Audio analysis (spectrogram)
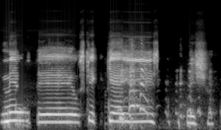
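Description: A man's voice: high voice, level tone, slow pace, a bit bright. A man with a Brazilian accent joking in a casual group voice call, talking in slangy exclamations. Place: online voice call.

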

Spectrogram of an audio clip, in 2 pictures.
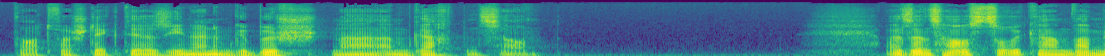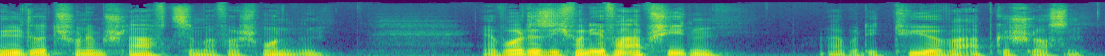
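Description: A man narrating a radio play as a sober storyteller, measured and matter-of-fact. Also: low voice, big pitch swings. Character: sober male storyteller of a dystopian tale.

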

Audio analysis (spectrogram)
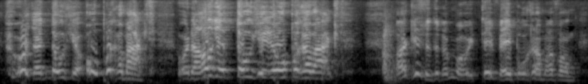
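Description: Een acteur speelt in een komisch hoorspel een onwillige, geërgerde voorbijganger die bot en in spreektaal moppert. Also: male voice, sits high, lively intonation, moderate pace, a bit bright, slight background noise. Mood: angry, taunting. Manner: colloquial, grumbling, increasingly exasperated. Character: reluctant, irritated male passer-by, blunt and exasperated. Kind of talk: comic absurdist radio play acting.

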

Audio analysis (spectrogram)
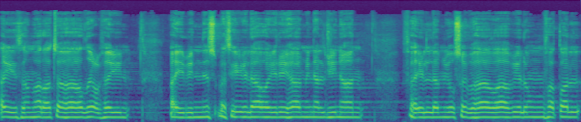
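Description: A man reads a religious commentary aloud formally, in a measured, chanting sing-song manner. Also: a little high, dark tone, clear, resonant tone. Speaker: student reading a commentary text to the teacher. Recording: long hall reverb.

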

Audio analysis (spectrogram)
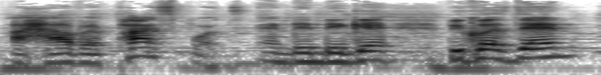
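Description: A man's voice: medium pitch, animated, moderate pace, pushed and bright, soft background music. A man from Ghana with a Ghanaian accent, telling stories in casual chat and acting out both sides of the conversations.

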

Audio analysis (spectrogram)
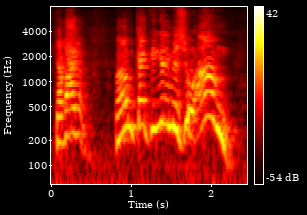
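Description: A man's voice: very high-pitched, a bit bright. A man acting in a Dutch radio play as an anxious, flustered nephew, hesitant and stammering. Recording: clearly noisy old radio play recording.

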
